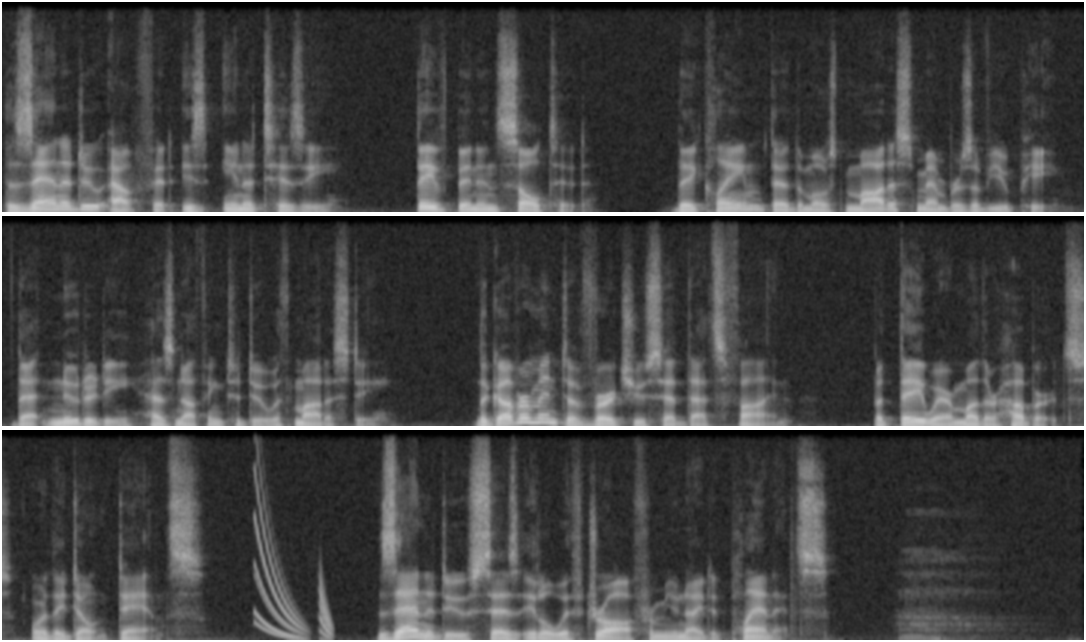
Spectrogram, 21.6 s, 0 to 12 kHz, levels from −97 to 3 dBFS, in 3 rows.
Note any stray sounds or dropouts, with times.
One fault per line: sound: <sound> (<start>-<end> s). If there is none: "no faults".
sound: chirp (16.1-16.7 s)
sound: sigh (20.4-21.5 s)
